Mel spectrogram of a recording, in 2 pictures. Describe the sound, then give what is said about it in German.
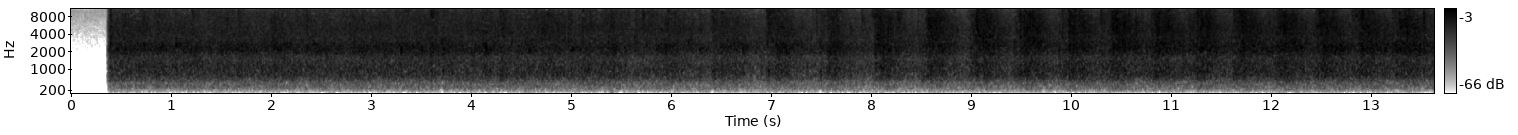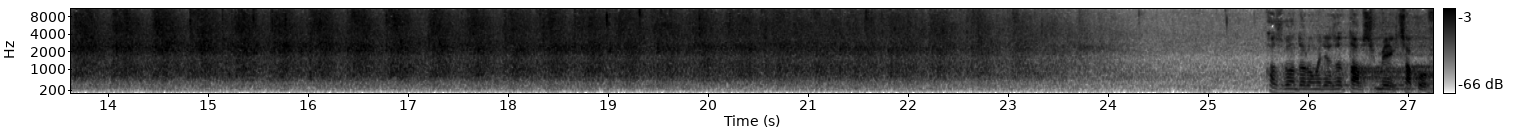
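Sustained audience applause, a dense, steady wash of many hands clapping for about twenty seconds as Janosch Ader, President of the Republic of Hungary, walks to the lectern to give his testimony of faith. The applause fades out, followed briefly by the start of a voice. “Ich denke, dieser Applaus war eher für Ferenc Csako.”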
